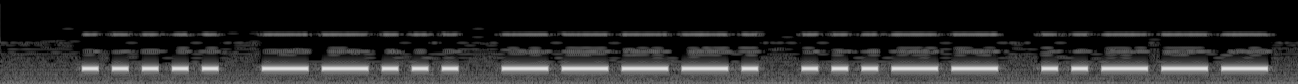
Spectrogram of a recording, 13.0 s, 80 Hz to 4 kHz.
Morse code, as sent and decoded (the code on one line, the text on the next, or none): ..... --... ----. ...-- ..---
57932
